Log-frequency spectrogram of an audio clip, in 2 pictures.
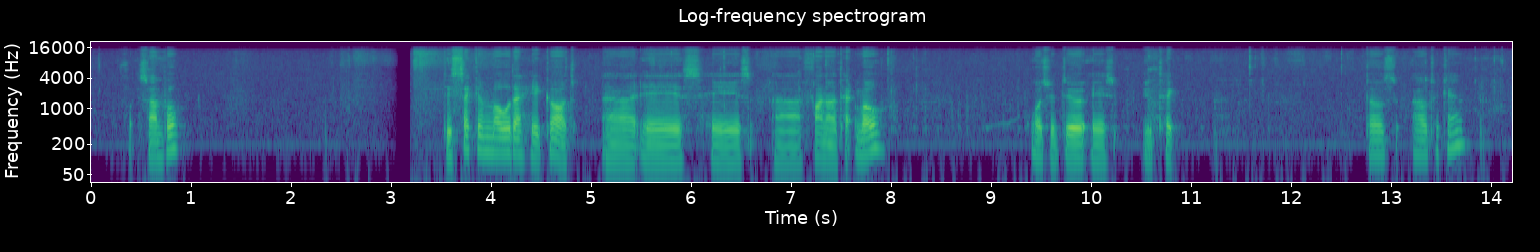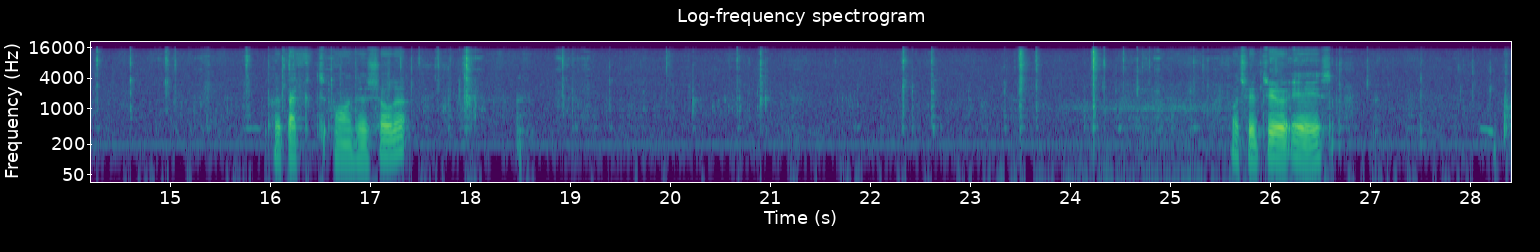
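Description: Small plastic toy parts click and snap as they are fitted together.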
